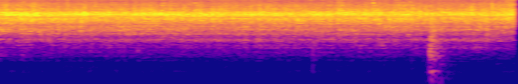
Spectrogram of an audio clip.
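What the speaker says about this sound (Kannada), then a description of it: "ಫ್ರೈ ಮಾಡ್ಕೊಬೇಕು ಆಯಿಲಲ್ಲಿ." Tomato, mint and coriander frying in oil in a pan for homemade chicken dum biryani, giving a steady close sizzle and hiss throughout with a couple of faint stirring clinks, no talk.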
